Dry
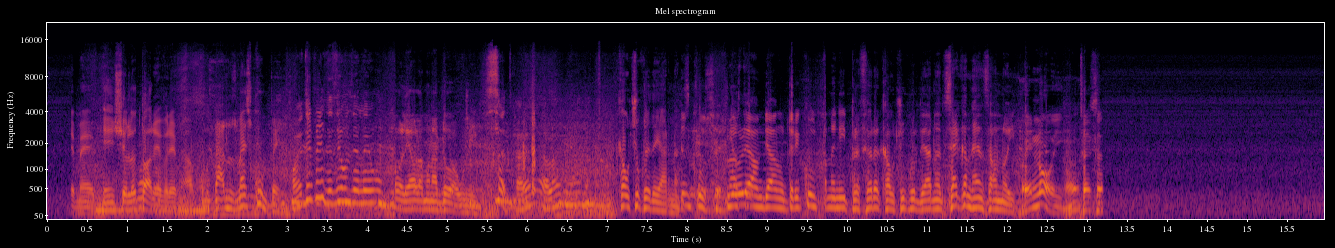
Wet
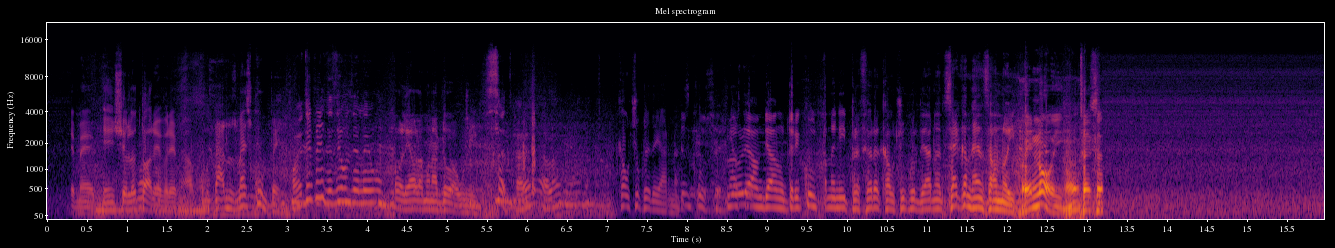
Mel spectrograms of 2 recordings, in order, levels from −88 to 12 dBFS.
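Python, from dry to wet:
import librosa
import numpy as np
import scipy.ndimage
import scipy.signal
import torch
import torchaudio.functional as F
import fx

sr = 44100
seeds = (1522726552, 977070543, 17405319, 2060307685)

y = fx.gain(x, sr, db=fx.line((5.97, -10.5), (6.83, -18.5), (8.3, -18.5), (9.0, -9.0), (11.12, -9.0), (12.19, 3.5)))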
